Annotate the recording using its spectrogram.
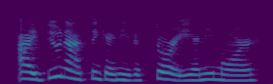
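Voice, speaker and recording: Put-on character voice from a woman, pitched fairly high and moving at a moderate pace. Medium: read story.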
